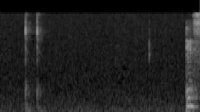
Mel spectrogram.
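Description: Two quick, sharp clicks close together, then a faint third click, over quiet room tone; a woman's voice begins speaking just before the end.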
